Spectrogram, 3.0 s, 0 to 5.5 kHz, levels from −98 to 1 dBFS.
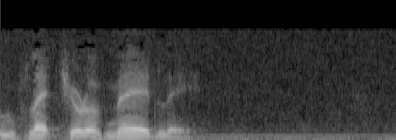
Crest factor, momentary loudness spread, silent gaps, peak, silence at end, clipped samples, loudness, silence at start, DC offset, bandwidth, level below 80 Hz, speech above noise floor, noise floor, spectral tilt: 18 dB; 14 LU; none; -16 dBFS; 0 s; under 0.1%; -31 LUFS; 0 s; under 0.1%; 4.5 kHz; -58 dBFS; 25 dB; -55 dBFS; -7 dB/octave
